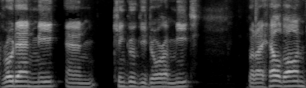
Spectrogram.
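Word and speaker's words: King Ghidorah: Hey, Richard, I love the way you pronounced Kingu Ghidorah. That's the way it should be pronounced.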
